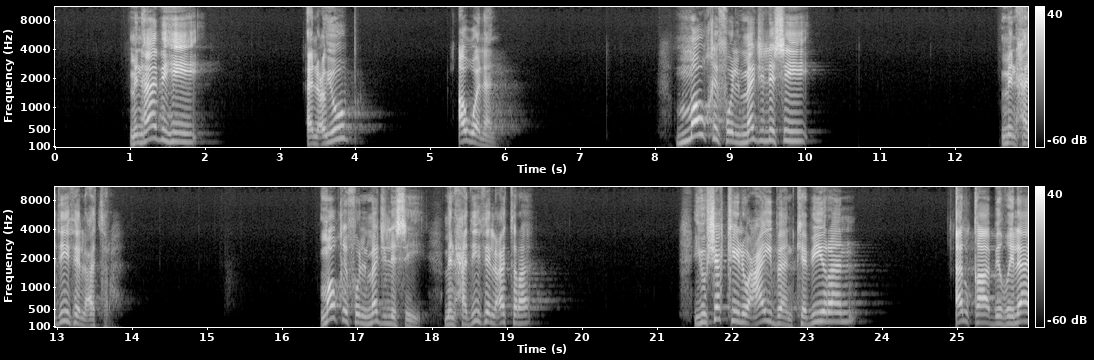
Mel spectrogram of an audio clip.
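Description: An elderly man speaks emphatically into a close microphone, in bursts with long pauses.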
